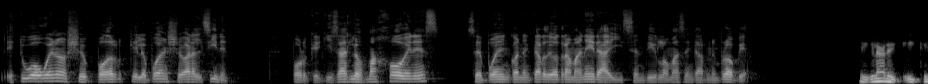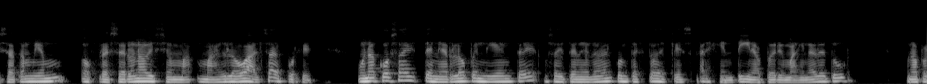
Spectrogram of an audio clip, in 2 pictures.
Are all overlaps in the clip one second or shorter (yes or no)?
yes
